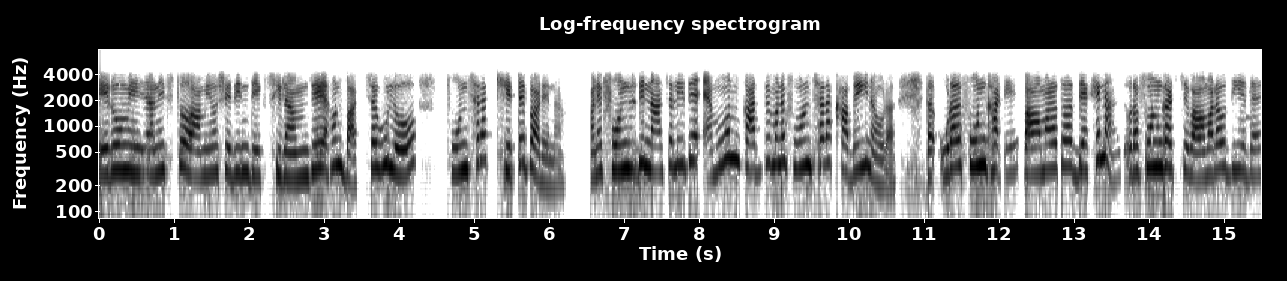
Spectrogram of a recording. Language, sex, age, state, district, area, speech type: Bengali, female, 18-30, West Bengal, Kolkata, urban, conversation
